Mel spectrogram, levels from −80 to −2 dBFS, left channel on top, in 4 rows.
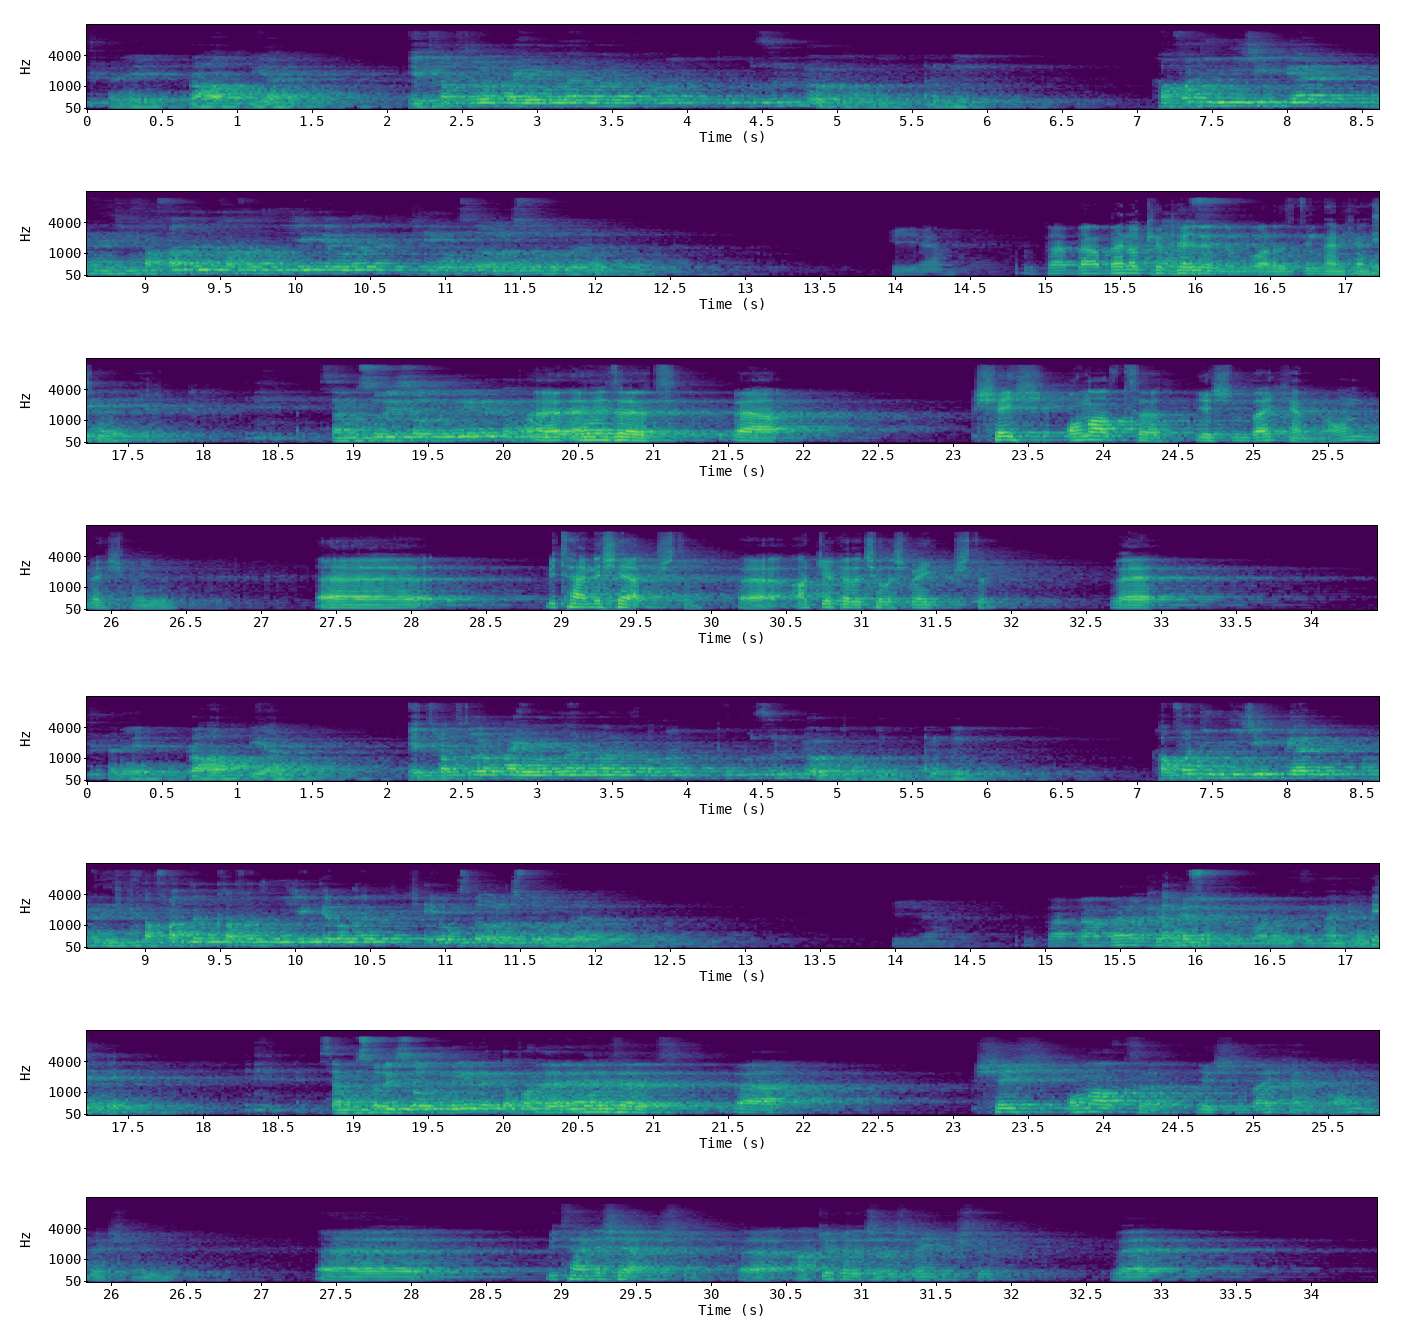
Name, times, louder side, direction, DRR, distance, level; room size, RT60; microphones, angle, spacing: voice 1, 0.0-1.3 2.1-5.9 7.1-12.2 15.8-16.1 17.0-17.6 18.3-20.8, right 1 dB, 35° right, -2 dB, 1.1 m, -25 dB
voice 2, 14.0-14.3 15.0-17.5 20.1-21.0 21.4-21.9 23.1-26.4 27.4-28.3 28.9-29.9 30.2-31.9 32.7-33.1, left 5 dB, 45° left, 6 dB, 0.3 m, -24 dB
9.0 x 3.2 x 6.2 m, 2.6 s
head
